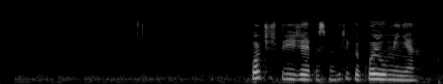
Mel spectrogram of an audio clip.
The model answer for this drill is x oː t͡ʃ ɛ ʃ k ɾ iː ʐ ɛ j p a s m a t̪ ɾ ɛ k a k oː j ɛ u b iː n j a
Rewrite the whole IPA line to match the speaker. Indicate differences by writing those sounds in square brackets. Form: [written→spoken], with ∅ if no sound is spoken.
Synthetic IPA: x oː t͡ʃ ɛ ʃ [k→p] ɾ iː [ʐ→ʒ] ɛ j p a s m a t̪ ɾ [ɛ→i] k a k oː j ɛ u [b→m] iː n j a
